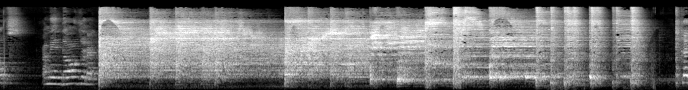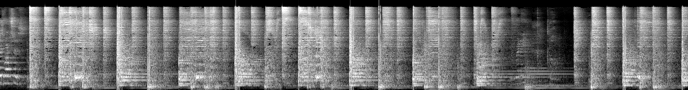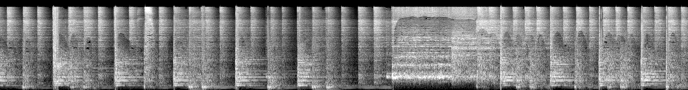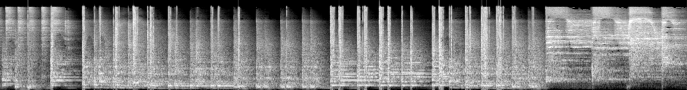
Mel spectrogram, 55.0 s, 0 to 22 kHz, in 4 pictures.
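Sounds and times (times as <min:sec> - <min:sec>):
drum kit beat: 0:02.0 - 0:55.0
ringing cymbal wash: 0:52.3 - 0:55.0.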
